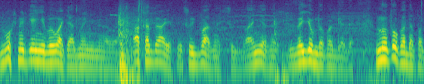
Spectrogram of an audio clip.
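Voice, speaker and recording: With a plain, everyday voice at a medium pitch, a man talks at a fairly quick pace with lively intonation and big swings in loudness. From eastern Ukraine, Donbas (Lysychansk). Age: 60s. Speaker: militia fighter. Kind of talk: interview. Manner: emotional.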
